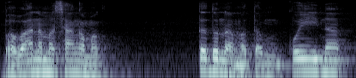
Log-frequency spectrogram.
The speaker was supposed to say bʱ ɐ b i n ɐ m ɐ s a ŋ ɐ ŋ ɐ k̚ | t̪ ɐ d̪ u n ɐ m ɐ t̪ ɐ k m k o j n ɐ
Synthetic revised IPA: bʱ ɐ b a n ɐ m ɐ s a ŋ ɐ m ɐ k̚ | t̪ ɐ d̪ u n ɐ m ɐ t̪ ɐ m k o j n ɐ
